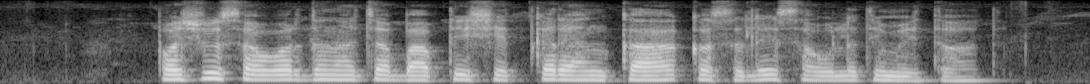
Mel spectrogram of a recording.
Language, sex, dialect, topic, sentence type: Marathi, male, Southern Konkan, agriculture, question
